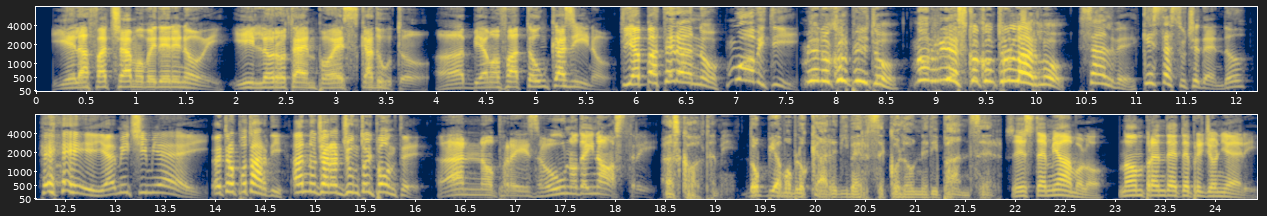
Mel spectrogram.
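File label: Italian Characters; GoLocalise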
